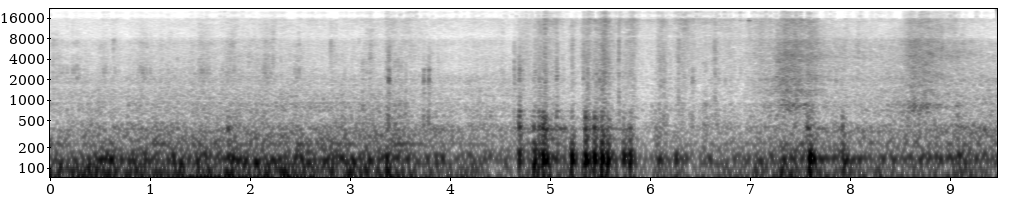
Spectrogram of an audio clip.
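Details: Acura RSX with D2 coilovers about six months old, banging since two months after purchase, driving over bumps and snow: low road rumble broken by loose, hollow clunks; failed coilovers banging.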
